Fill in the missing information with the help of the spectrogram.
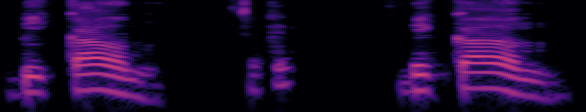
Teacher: second syllable will be accented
